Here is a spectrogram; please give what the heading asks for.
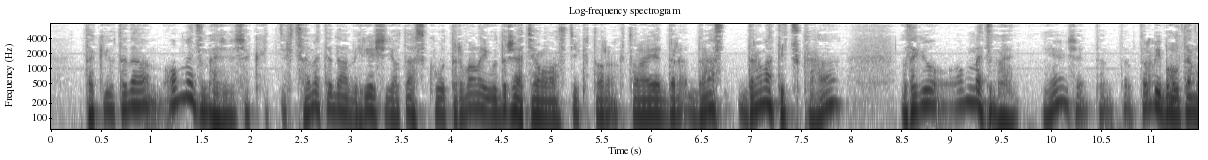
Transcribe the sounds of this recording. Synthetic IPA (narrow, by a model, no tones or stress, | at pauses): t̪aɡjut̪ɛd̪aɔbmɛd͡zmɛʒɛʃakːxt͡sɛmɛt̪ɛd̪aʋiɾɪɛʃiɟɔt̪aːskut̪r̩ʋalɛjud̪r̩ʒacɛlnɔscikt̪ɔɾkt̪ɔɾaːjɛd̪d̪ɾasd̪ɾamat̪it͡skaː | nɔt̪aɡjuɔbmɛd͡zmɛ | ɲɪɛʒɛt̪ɛt̪ɔt̪ɔbibɔlt̪ɛn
